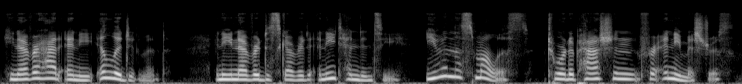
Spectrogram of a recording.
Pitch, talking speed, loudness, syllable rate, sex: 240 Hz, 160 wpm, -17 LUFS, 6.1 syllables/s, female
